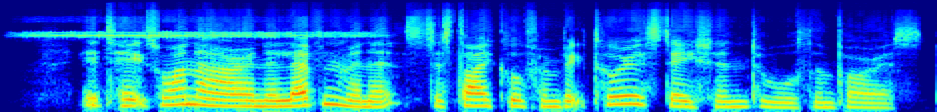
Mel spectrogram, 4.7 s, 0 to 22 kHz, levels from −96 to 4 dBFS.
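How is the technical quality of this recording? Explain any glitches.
The recording has two audible problems: a coding artefact across the whole clip and a tone during the first two seconds.

Throughout the clip the speech sounds grainy and rough, with a noisy, fizzy quality in the upper range, yet the full bandwidth is kept. This is likely Opus compression in its music (CELT) mode, which fits a low rate of around 16 kbps. Short of bits, the encoder keeps each band's energy but fills its detail with folded or noise content. Unlike MP3, it leaves few holes and so swirls less.

From 0.0 to 2.0 s, ending just before "to cycle from", a thin, steady whistle at 6 kHz sits well below the speech and swells and fades slowly in level. This is likely a feedback whistle from a loudspeaker-to-microphone loop held right at the edge of feedback, where one frequency rings on without growing. Because it neither runs away nor changes pitch, it is distinct from full howl-round.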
